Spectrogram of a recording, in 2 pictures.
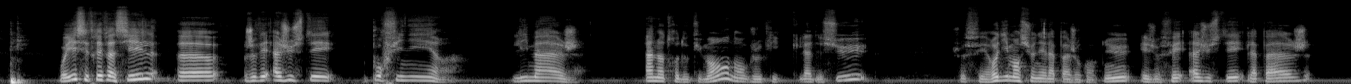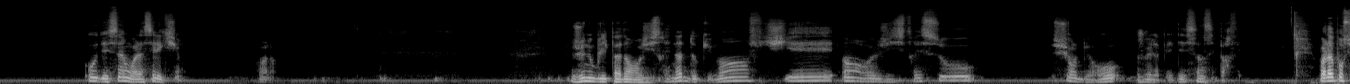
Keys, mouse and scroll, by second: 0.1 KP_5, 1.1 click, 1.3 middle click, 2.2 click, 8.1 click, 10.3-12.4 drag, 15.0 click, 16.6 click, 17.3 click, 18.9 click, 19.9 middle click, 19.9-20.3 scroll up 2, 21.0 click, 22.5 click, 24.0 click, 25.5 click.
